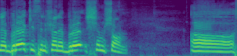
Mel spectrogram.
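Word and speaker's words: שמשון: qui signifie shim SHON shimchon c'est mot qui est en hébreu qui signifie en hébreu shimson euh ce mot a de syllables les premières syllabes syllabe c'est chim et le deème syllabe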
